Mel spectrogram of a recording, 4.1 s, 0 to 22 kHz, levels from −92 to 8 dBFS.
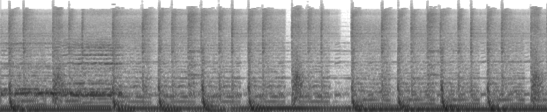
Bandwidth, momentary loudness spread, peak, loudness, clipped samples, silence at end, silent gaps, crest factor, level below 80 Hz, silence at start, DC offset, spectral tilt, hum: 18.5 kHz; 3 LU; -2 dBFS; -16 LUFS; under 0.1%; 0 s; none; 14 dB; -18 dBFS; 0 s; under 0.1%; -5 dB/octave; none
